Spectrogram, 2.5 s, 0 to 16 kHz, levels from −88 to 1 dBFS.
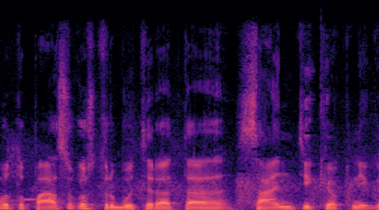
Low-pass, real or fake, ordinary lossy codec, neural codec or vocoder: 14.4 kHz; real; AAC, 64 kbps; none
